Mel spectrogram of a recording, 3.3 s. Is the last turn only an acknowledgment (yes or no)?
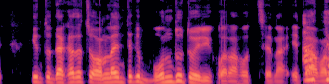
no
